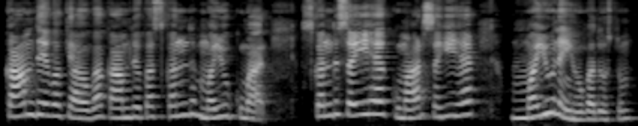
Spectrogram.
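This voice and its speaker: A woman teaching an exam-prep lesson, patiently repeating each answer and often calling her viewers friends. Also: high voice. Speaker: teacher preparing students for teaching exams.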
